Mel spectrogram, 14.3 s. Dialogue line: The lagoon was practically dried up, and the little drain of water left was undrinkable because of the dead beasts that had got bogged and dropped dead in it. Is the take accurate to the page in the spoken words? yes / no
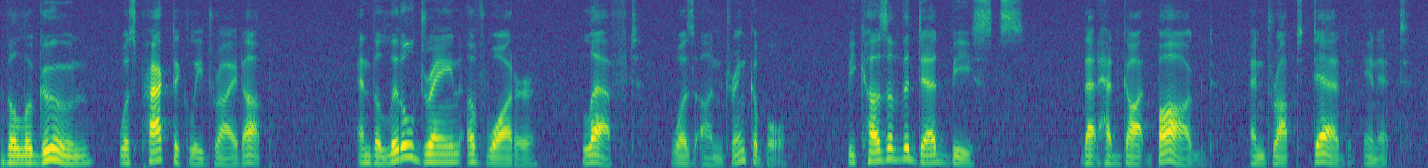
yes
